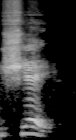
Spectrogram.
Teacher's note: They say she with a hard ch sound.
